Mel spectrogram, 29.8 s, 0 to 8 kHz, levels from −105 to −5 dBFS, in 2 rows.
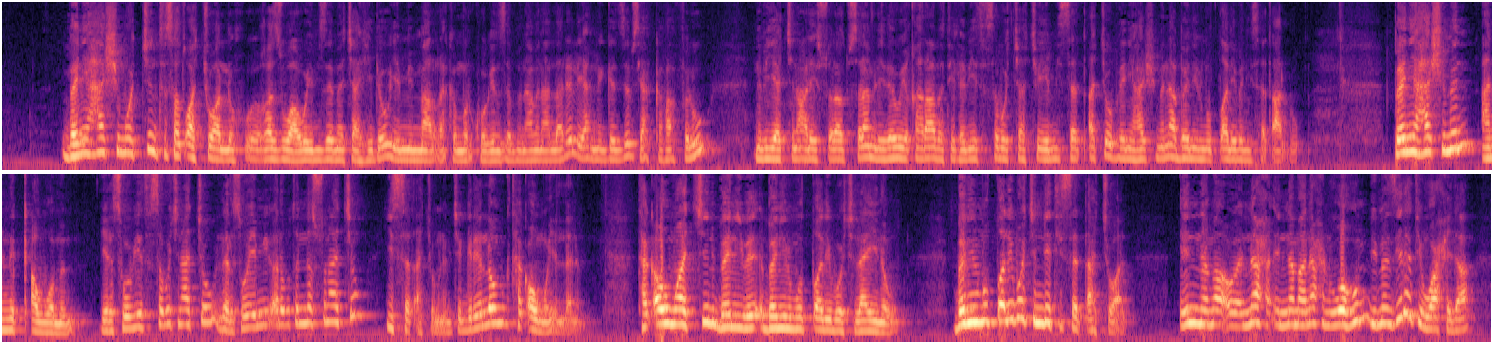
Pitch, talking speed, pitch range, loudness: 150 Hz, 115 wpm, 130-215 Hz, -23 LUFS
